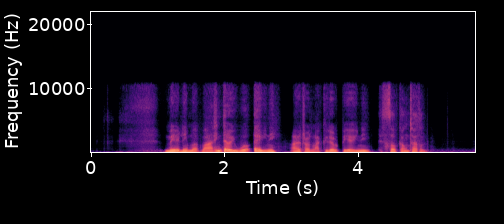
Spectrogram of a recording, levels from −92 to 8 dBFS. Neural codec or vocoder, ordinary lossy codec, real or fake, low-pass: codec, 16 kHz in and 24 kHz out, 0.4 kbps, LongCat-Audio-Codec, four codebook decoder; none; fake; 10.8 kHz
